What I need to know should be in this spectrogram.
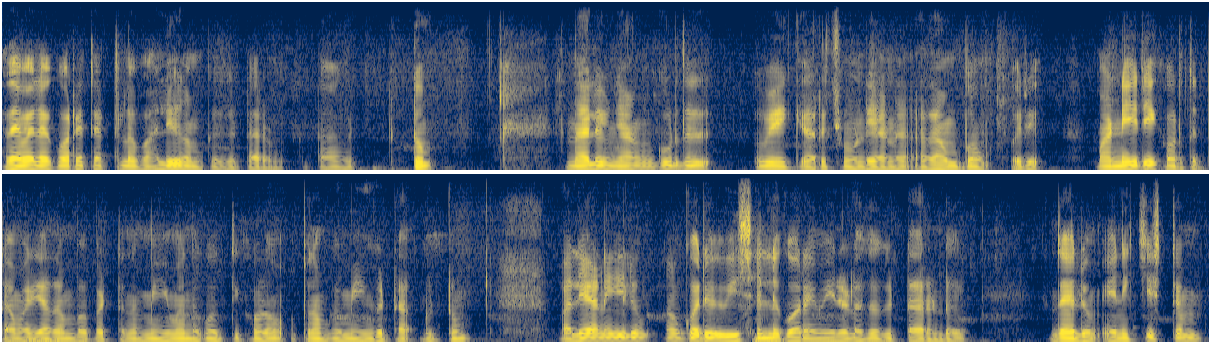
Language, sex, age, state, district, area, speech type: Malayalam, male, 18-30, Kerala, Wayanad, rural, spontaneous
